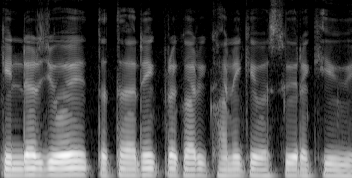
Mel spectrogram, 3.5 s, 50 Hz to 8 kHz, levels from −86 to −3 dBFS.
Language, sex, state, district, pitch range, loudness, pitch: Hindi, male, Jharkhand, Ranchi, 100-110 Hz, -16 LUFS, 105 Hz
